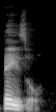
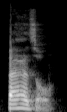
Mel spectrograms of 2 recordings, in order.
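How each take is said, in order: First: It is said the American way. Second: It is said the British or Australian way.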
